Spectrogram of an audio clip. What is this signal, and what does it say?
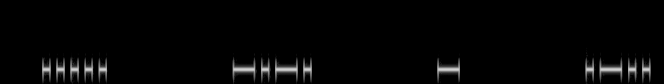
Morse code, heard as a keyed tone, about 17 wpm, spaced as for 6 wpm, 700 Hz. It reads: 5CTL
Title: USA Call Signs - 6x Character Spacing - 17wpm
